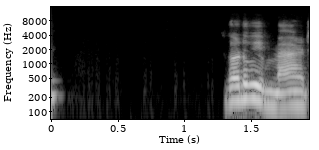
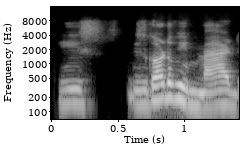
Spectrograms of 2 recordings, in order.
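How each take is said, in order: First: Each word stretched out slowly; slow, drawn-out diagnosis. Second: Said in the usual way. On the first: Shown as a demonstration. Preacher to the audience, drawn-out slow verdict. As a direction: spell out the verdict slowly for emphasis.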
